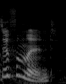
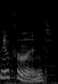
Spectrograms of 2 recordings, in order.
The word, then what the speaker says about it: Newfoundland: Newfoundland? No, it's Newfoundland. I know I'm saying it really fast, but it's Newfoundland. Yeah, I'm gonna erase it a little bit right here.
